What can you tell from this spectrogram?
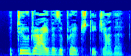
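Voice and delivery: usual speaking voice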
